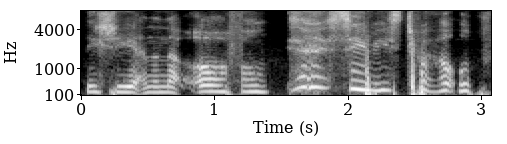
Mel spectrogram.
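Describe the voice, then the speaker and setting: A woman's voice: medium pitch, expressive, slow, husky. A British woman co-hosting a fan podcast, talking casually and thoughtfully, with some hedging. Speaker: podcast co-host.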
